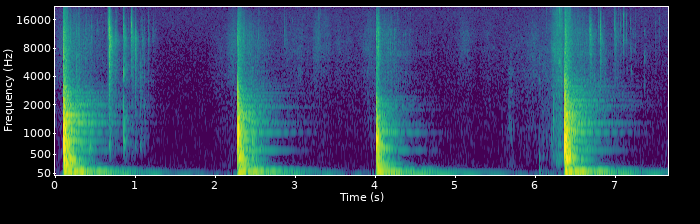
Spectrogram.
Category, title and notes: Sound effects > Objects / House appliances
Plastic bassin hand hit
Subject : Hitting a large plastic bucket / bassin by hand. Date YMD : 2025 04 Location : Indoor Gergueil France. Hardware : Tascam FR-AV2, Rode NT5 Weather : Processing : Trimmed and Normalized in Audacity.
